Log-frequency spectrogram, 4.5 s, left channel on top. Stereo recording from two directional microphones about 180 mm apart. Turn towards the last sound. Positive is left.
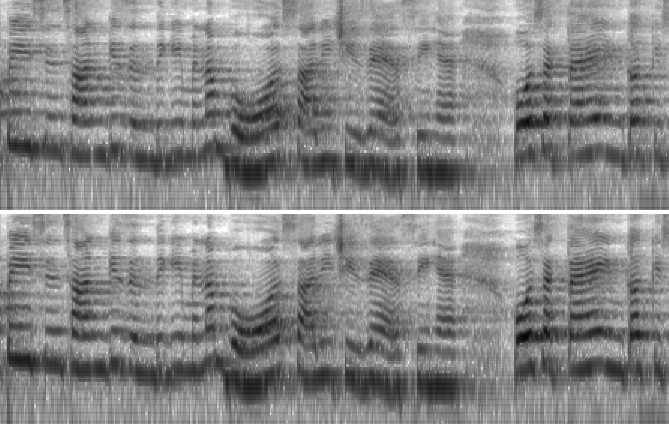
turn(degrees=-30)  # may be behind; listen again after turning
